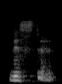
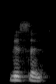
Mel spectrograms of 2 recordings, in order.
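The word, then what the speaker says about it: whistle: Okay, टंग, यहाँ पे क्या है चौक, और यहाँ पे क्या है विस्टल, विसल। तो यहाँ पे क्या है, विसल में क्या है टी साइलेंट हो गया, चौक में क्या है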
